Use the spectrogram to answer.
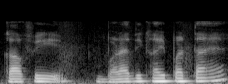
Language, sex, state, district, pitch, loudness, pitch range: Hindi, male, Bihar, Patna, 140 Hz, -15 LUFS, 125-145 Hz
